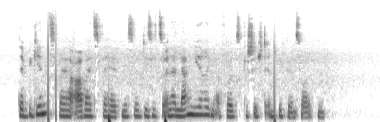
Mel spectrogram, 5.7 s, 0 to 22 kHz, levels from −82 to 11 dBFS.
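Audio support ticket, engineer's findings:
Loud pop at 0.71–0.85 s (double pop), 1.62–1.65 s just before "die sich zu einer", 2.47–2.50 s between "die sich zu" and "einer langjährigen", and 4.10–4.13 s. Sharp transients about 20 dB above the speech, the last about 15 dB; speech continues underneath. Likely a voltage step or pulse from a connector, switch, static discharge or driver glitch, shaped by downstream circuitry into a short thump.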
